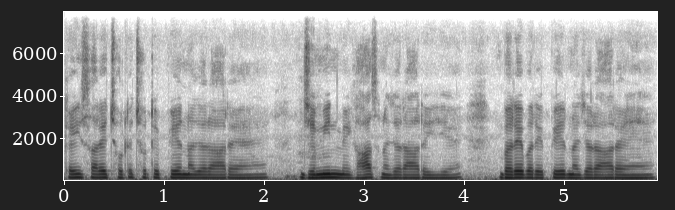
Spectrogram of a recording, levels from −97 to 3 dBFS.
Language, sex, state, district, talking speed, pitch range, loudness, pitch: Hindi, male, Chhattisgarh, Raipur, 230 wpm, 145-155 Hz, -16 LUFS, 150 Hz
